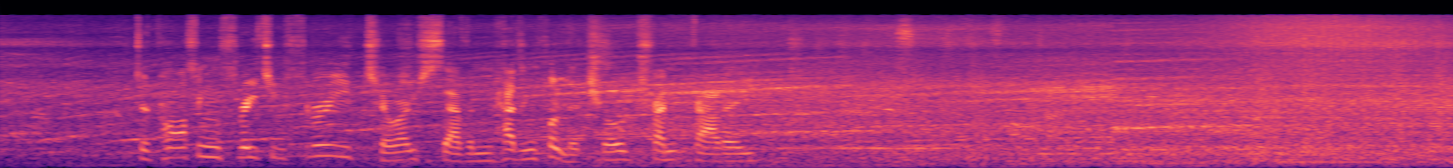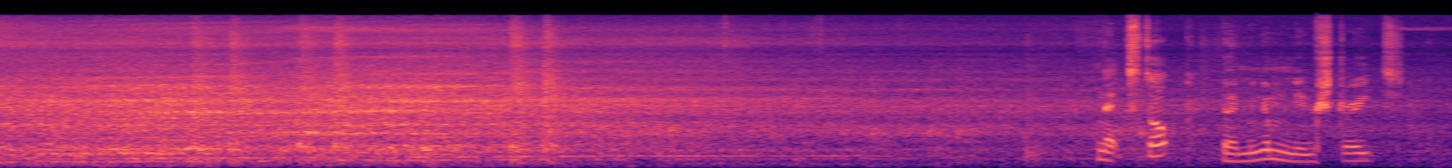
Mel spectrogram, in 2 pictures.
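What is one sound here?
A train horn sounds in several loud blasts.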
